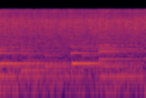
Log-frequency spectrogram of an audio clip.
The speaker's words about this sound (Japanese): 川面に雨粒がふわりふわりと円を描く。参ったなあと男は空を見上げる雨はどんどん激しくなっていく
